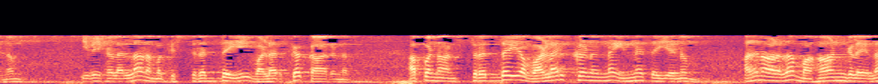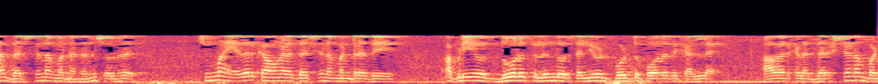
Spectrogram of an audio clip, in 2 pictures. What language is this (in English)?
Tamil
